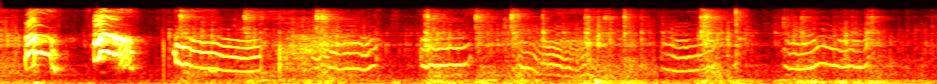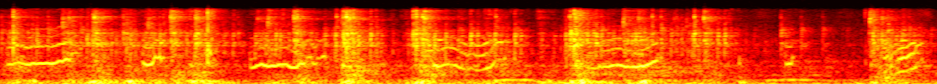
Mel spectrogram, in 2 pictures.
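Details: Newly born puppies during the start of toilet training, thin high whines and short yelps that rise and fall in pitch, overlapping and irregular, fairly quiet, with a faint mechanical rattle underneath.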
